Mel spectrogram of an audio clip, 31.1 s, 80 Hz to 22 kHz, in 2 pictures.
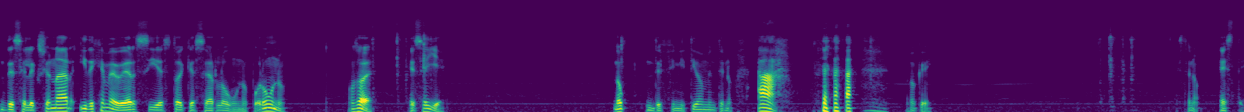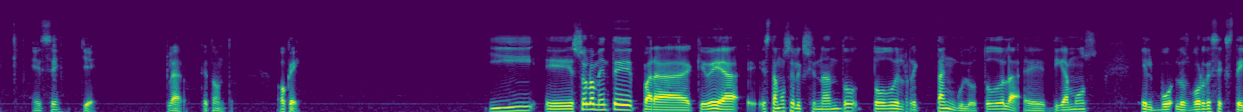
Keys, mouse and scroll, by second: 0.7 a, 1.3 scroll up 2, 2.4 shift+click, 3.4 shift+click, 4.2 shift+click, 5.2 shift+click, 6.0 shift+s, 6.5 shift+y, 8.8 Escape, 12.6 shift+click, 14.1 shift+click, 15.2 ctrl+shift+z, 15.7 shift+click, 16.8 shift+s, 17.3 shift+y, 23.2 click, 24.7 click, 25.7 shift+click, 26.6 shift+click, 27.8 shift+click, 28.6 shift+click, 30.0 shift+click.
